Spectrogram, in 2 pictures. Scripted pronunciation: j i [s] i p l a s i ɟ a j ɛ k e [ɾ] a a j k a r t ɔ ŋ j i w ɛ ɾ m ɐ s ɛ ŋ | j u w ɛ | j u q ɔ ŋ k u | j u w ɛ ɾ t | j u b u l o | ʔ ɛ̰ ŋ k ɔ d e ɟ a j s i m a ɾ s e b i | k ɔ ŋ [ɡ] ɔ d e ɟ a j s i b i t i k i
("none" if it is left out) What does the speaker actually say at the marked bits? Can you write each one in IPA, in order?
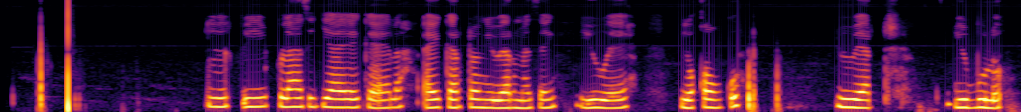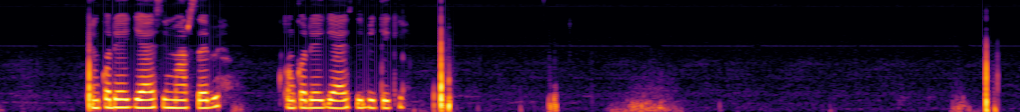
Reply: f, l, k

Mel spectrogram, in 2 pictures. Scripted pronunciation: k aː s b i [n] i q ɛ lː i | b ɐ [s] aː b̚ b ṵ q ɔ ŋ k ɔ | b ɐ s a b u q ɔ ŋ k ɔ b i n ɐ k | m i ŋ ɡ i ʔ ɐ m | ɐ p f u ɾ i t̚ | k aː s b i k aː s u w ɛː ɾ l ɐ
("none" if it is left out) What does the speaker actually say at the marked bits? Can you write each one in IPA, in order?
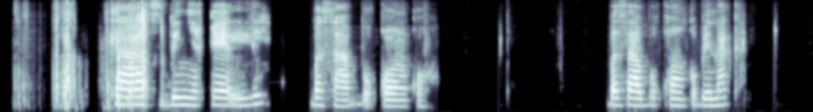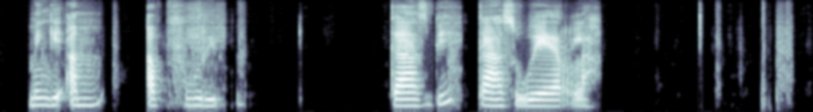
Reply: ɲ, s

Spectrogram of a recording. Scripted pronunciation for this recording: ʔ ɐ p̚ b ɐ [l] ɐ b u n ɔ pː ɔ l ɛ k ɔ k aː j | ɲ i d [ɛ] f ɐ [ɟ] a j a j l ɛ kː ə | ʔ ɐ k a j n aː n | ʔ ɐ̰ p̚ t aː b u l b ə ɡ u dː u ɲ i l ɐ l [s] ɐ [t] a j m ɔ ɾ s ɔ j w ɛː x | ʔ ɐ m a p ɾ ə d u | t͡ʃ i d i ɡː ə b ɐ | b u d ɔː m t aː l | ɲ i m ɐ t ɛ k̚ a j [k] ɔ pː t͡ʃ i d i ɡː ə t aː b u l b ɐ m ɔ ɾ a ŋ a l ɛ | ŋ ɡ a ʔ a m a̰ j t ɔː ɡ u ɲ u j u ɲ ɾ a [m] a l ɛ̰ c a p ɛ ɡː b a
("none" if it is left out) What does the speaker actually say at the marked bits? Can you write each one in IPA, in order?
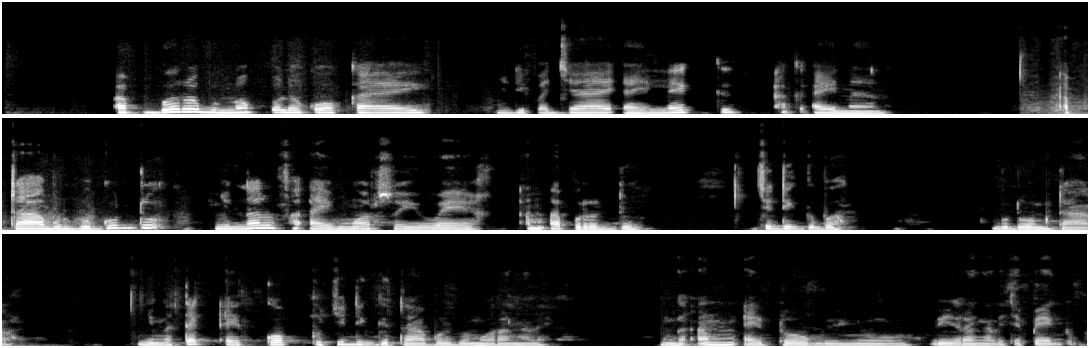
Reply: ɾ, i, ɟ, f, ʔ, k, ŋ

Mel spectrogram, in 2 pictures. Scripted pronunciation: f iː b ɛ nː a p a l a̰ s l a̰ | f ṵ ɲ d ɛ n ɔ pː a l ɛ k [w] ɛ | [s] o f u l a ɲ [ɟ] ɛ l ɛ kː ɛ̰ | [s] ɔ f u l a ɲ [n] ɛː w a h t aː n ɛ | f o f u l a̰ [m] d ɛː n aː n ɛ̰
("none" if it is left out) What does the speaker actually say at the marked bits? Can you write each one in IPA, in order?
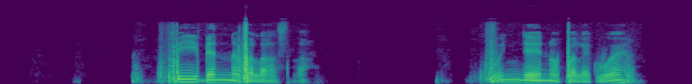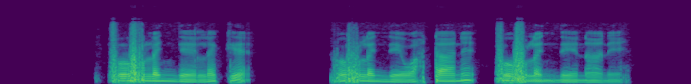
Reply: w, f, d, f, d, ɲ

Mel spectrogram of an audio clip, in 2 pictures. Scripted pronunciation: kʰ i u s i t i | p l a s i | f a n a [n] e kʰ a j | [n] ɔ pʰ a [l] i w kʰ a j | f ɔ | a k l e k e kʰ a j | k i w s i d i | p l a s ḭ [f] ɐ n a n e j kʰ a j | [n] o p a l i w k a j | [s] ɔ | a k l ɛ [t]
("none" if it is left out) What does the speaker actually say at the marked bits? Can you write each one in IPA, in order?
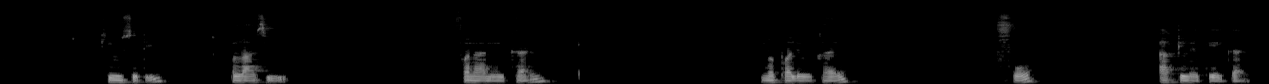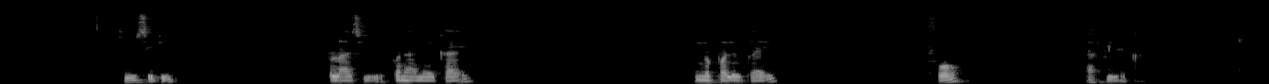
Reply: n, n, l, f, n, f, k

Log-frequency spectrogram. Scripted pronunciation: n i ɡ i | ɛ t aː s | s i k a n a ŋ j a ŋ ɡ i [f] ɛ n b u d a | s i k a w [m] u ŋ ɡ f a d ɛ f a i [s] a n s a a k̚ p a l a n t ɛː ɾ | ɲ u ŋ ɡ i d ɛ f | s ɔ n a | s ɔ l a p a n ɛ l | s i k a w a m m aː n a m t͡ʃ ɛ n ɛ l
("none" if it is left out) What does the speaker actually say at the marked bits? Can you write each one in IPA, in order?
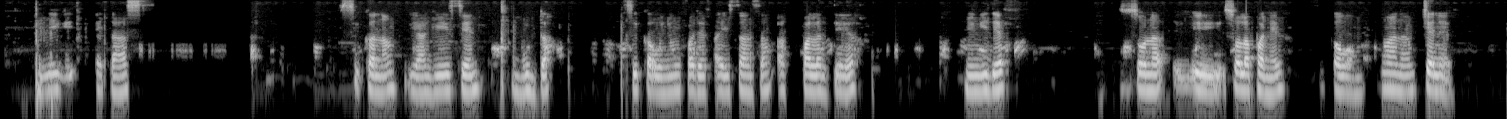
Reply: s, ɲ, s

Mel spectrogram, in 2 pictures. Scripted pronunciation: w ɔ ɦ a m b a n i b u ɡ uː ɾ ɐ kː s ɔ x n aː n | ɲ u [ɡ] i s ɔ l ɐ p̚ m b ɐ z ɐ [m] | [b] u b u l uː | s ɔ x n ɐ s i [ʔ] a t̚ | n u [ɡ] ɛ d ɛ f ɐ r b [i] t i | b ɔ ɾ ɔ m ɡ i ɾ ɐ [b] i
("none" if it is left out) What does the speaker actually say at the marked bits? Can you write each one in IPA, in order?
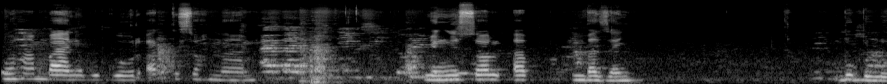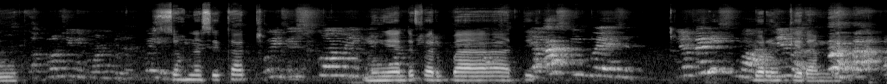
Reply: ŋ, ɲ, b, k, ŋ, a, m

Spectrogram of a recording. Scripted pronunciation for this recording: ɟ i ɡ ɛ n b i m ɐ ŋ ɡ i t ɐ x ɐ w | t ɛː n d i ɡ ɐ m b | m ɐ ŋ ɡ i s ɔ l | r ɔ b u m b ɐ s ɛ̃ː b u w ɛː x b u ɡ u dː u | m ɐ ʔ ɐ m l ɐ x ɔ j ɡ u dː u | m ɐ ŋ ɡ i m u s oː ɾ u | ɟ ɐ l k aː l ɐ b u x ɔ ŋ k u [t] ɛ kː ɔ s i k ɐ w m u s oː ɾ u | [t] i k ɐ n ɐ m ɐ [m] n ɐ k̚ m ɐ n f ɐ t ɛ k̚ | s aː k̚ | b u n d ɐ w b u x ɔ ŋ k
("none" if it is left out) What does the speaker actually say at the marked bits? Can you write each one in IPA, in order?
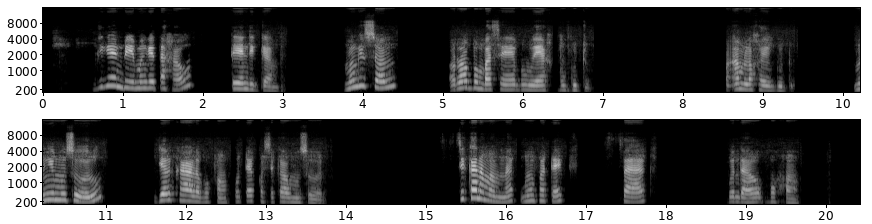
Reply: t, s, m

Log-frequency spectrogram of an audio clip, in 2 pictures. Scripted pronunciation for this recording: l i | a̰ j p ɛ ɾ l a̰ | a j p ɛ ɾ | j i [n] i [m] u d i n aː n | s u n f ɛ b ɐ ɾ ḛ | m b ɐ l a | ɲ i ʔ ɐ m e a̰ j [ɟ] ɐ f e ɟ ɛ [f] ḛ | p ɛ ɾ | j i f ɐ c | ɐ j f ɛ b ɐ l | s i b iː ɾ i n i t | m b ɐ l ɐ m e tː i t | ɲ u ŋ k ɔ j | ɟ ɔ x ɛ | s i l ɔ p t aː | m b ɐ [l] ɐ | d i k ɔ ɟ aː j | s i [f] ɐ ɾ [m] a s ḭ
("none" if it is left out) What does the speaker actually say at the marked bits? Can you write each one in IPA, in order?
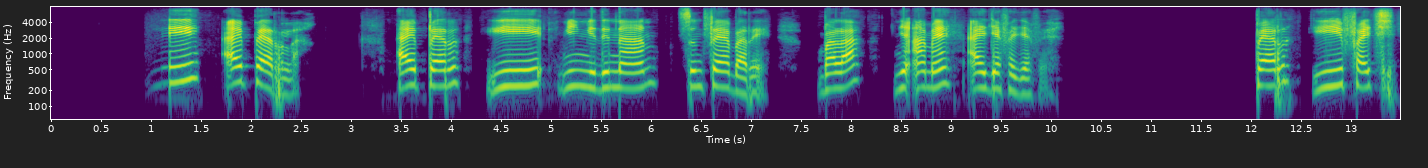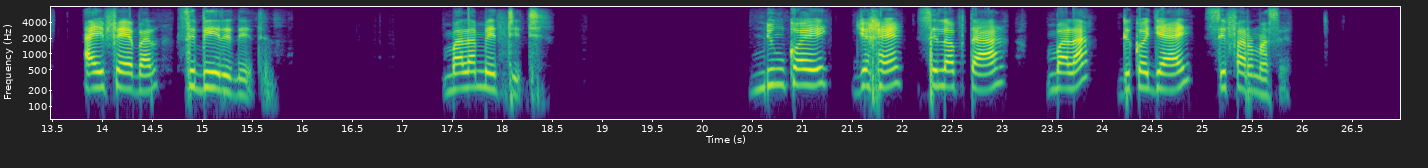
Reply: ɲ, ɲ, ɟ, f, l, f, m

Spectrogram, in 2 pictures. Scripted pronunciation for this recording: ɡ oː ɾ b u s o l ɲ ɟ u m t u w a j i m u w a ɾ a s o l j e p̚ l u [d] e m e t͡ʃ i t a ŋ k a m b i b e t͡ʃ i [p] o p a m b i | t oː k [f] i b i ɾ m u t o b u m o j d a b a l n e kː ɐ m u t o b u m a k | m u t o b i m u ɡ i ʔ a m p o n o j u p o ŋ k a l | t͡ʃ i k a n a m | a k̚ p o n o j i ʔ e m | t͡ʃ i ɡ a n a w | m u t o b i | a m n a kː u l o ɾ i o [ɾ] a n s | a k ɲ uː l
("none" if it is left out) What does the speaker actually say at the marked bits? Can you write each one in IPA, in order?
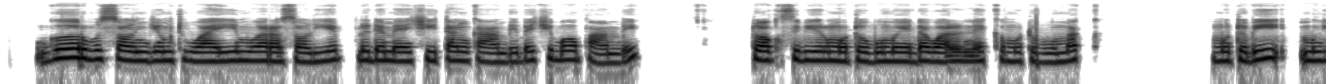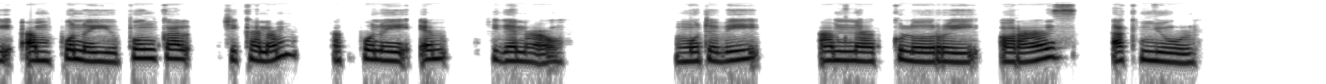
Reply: d, b, s, ɾ

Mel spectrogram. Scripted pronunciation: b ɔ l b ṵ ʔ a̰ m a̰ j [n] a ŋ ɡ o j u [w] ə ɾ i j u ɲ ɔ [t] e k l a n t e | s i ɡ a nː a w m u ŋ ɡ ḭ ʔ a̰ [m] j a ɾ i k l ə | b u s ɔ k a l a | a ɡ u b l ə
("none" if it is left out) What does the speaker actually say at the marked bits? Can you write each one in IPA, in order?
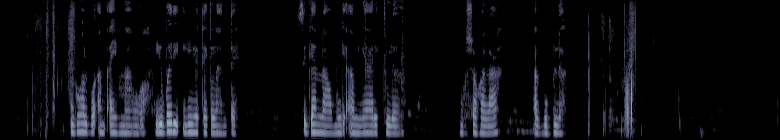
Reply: m, b, t, m

